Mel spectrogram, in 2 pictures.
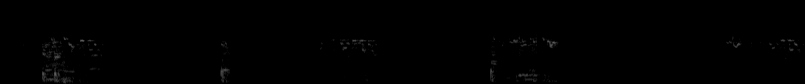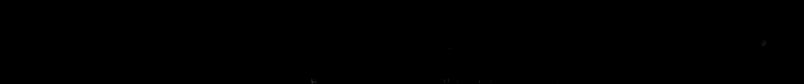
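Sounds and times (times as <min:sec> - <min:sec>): birds calling: 0:00.2 - 0:09.7.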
